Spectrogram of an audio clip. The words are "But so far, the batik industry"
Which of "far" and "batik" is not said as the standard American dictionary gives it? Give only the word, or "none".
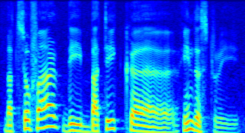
none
